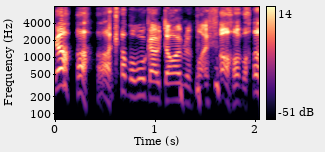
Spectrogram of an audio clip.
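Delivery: mock laughing while talking. Retelling a film scene where Robin laughs off a failed plan: mock laughing it off. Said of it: "They just laugh it off".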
